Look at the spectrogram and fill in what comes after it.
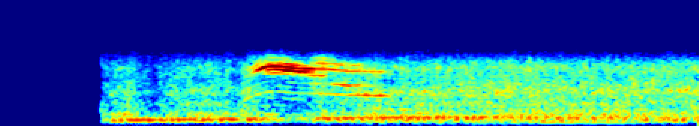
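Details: A Siamese cat on its way to the vet, complaining persistently while waiting for a tram, gives a single drawn-out, slightly falling meow over a steady vehicle rumble.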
